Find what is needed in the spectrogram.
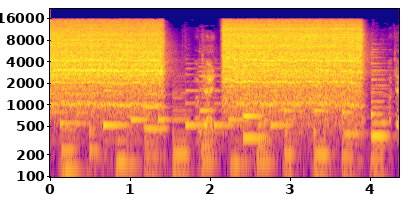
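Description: Pneumatic air ratchet running in two bursts, with a loud hiss of exhaust air, stopping about a second and a half in and starting again about two seconds in as it runs a fastener in. Background music with a slow stepping melody plays underneath.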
